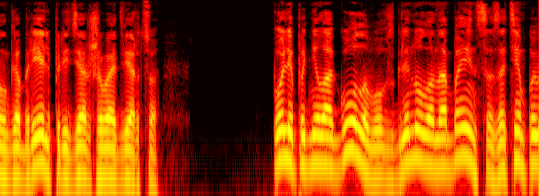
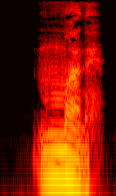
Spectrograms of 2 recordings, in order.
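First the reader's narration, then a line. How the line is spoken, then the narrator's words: Growl through clenched teeth. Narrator (Russian): стиснув зубы, прорычал Бэйнс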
